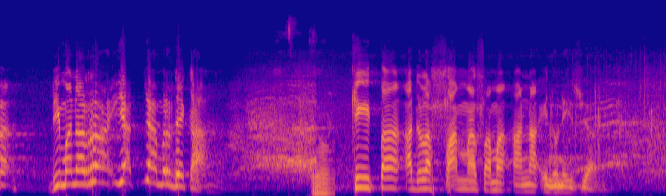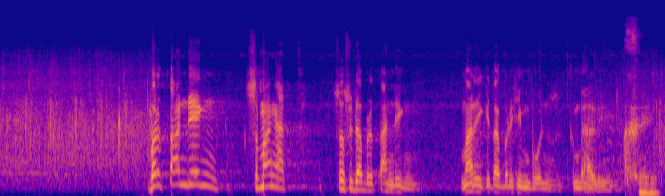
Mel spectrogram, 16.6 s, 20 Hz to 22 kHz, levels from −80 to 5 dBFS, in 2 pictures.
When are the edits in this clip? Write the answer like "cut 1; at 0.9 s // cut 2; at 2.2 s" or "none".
cut 1; at 3.9 s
